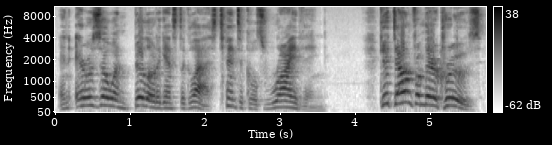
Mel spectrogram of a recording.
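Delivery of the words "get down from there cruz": loud, high urgent shout. A narrator's reading. Hal shouts at Cruz to come down, loud urgent shout. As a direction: bark the order up at him. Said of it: "shouted Hal".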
